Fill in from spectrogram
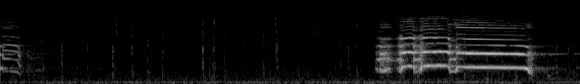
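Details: Araucana chicken on a snowy farm. The tail of one crow opens, then comes a long quiet stretch, then a full cock-a-doodle-doo with a few choppy opening notes and a long, level, held final note.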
